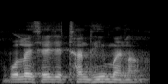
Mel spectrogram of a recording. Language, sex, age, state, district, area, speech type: Maithili, male, 60+, Bihar, Madhepura, urban, spontaneous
